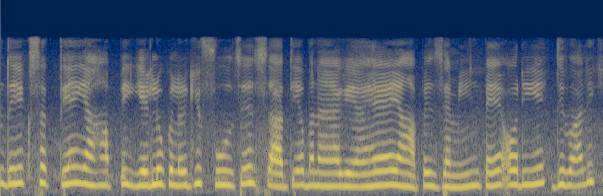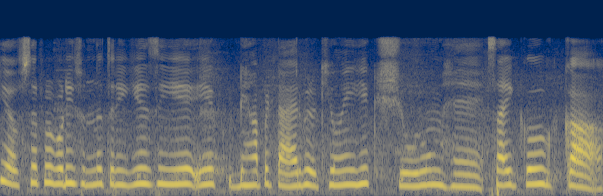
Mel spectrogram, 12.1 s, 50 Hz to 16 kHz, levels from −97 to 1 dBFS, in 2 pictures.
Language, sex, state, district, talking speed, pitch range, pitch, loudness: Hindi, female, Maharashtra, Dhule, 210 wpm, 250-280 Hz, 265 Hz, -17 LUFS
